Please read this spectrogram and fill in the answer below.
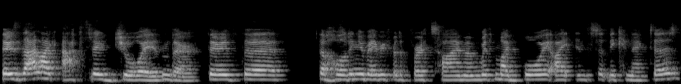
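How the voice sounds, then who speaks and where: A woman speaks with an Irish accent at a fairly high pitch. Her pace is fairly quick and her intonation monotone and flat. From Ireland. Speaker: parent coach. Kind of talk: podcast interview.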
